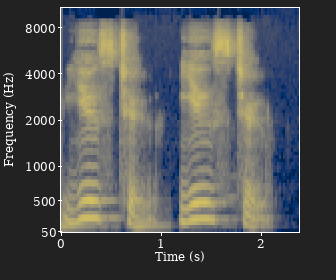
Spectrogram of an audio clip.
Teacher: used to, na fala rápida isso fica muito ligadinho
